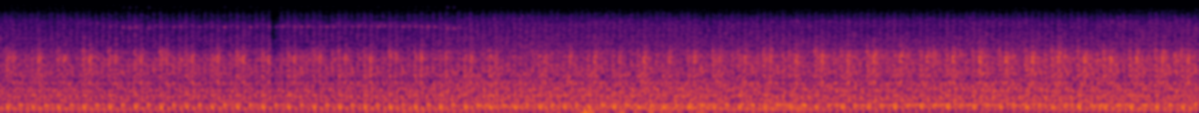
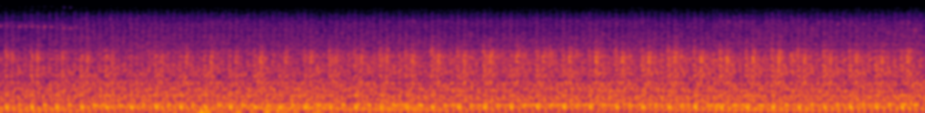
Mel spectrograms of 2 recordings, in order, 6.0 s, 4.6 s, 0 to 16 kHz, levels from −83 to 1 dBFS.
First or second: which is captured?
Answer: second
